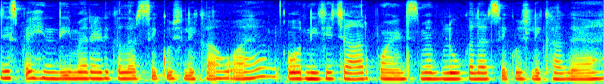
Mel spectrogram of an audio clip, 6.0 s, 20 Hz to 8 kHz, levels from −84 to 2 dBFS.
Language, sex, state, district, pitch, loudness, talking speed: Hindi, female, Uttar Pradesh, Lalitpur, 215 Hz, -14 LUFS, 220 wpm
